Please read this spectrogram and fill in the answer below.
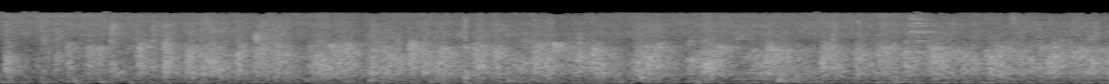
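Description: Knöpfle frying in freshly added butter in a pan: a dense, steady sizzle and crackle, while a spoon stirs them through.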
